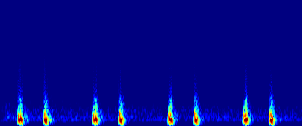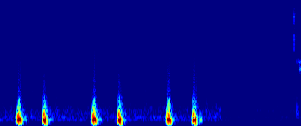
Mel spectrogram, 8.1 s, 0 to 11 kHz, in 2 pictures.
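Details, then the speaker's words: Normal heart sounds at rate 60: regular paired S1 and S2, S1 lower in pitch and longer in duration than S2. "حتى بدون تايمينج رنة الفيرست هارت ساوند غير رنة السكند هارت ساوند. الفيرست ساوند lower in pitch يعني أدخن من السكند ساوند، أدخن من ناحية التون أو البيتش وكمان أدخن من ناحية الديوريشن."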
